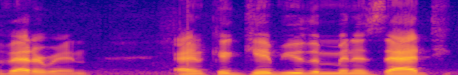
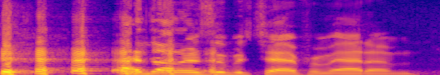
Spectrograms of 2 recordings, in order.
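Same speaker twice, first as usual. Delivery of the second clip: reading through real laughter, louder and slower; higher, laugh-filled announcement; 4 semitones higher, 6 dB louder, slower than usual. Real, not acted. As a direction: try to announce it while cracking up. Cracking up after joke greeting.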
